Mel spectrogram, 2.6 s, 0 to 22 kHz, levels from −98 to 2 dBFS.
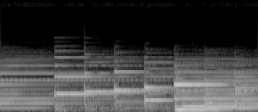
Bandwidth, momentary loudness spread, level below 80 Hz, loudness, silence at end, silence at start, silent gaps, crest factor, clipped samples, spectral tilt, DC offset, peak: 3.6 kHz; 11 LU; -60 dBFS; -28 LUFS; 0 s; 0 s; none; 14 dB; under 0.1%; -12 dB/octave; under 0.1%; -14 dBFS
